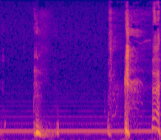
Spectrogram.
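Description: Dry coughing from a tickle in the throat, a few short, sharp bursts with brief pauses between them over a steady low hum.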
